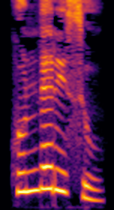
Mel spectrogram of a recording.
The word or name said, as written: ಖಂಡರಿಸು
